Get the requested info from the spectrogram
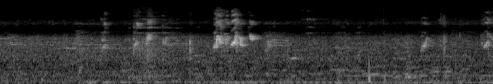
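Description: Small birds chirping in short, high bursts, the loudest cluster about two seconds in.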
